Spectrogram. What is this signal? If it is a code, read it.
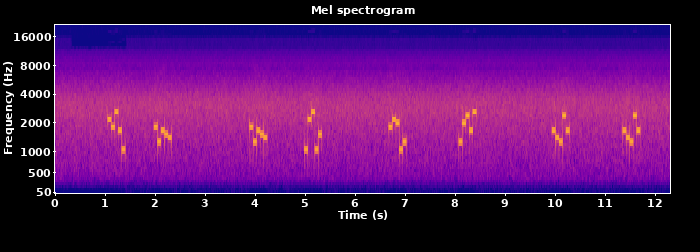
Five-tone selective call (ZVEI), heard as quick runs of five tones, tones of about 70 ms, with radio hiss. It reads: 97761 73654 73654 19915 79813 38066 64306 64306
